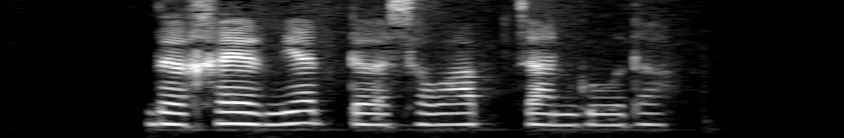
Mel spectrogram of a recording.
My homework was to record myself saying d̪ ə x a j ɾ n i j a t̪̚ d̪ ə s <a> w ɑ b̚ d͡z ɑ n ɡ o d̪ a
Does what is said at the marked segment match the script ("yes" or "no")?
yes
